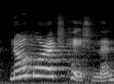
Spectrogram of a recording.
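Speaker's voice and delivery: high, loud sudden outburst; a witch cutting the lesson short, loud and high; sharp exclamation. A narrator's reading. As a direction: snap the line out high and loud. Miss Tick sharply changing subject.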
